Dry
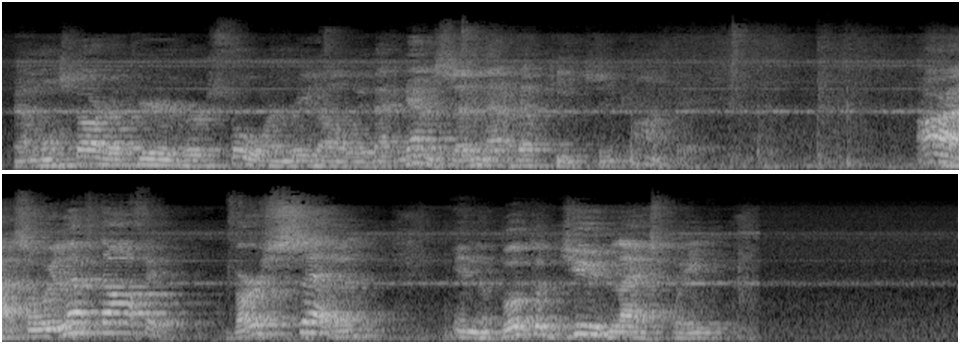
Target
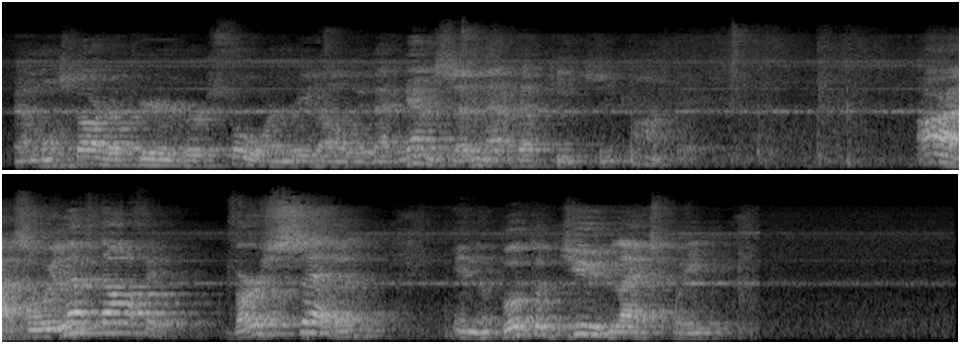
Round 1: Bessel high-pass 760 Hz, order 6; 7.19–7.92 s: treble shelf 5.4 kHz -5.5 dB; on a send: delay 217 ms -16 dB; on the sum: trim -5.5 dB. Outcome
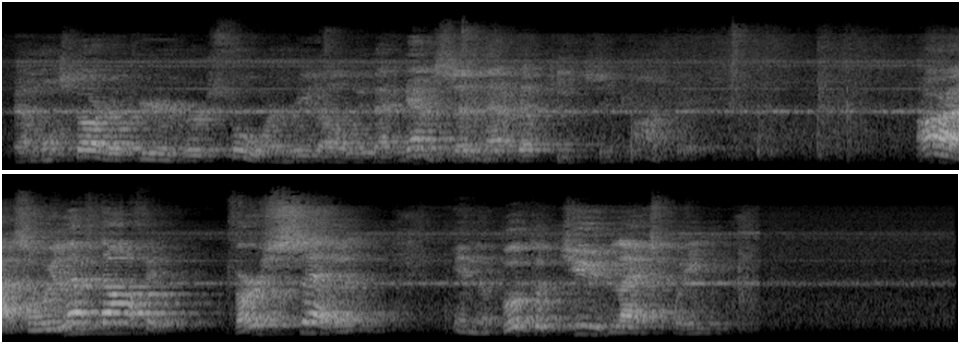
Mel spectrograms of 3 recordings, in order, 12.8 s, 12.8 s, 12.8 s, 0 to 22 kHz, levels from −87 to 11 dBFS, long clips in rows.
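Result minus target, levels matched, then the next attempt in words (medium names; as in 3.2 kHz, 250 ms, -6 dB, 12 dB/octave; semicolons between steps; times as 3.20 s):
250 Hz band -17.5 dB
Bessel high-pass 240 Hz, order 6; 7.19–7.92 s: treble shelf 5.4 kHz -5.5 dB; on a send: delay 217 ms -16 dB; on the sum: trim -5.5 dB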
